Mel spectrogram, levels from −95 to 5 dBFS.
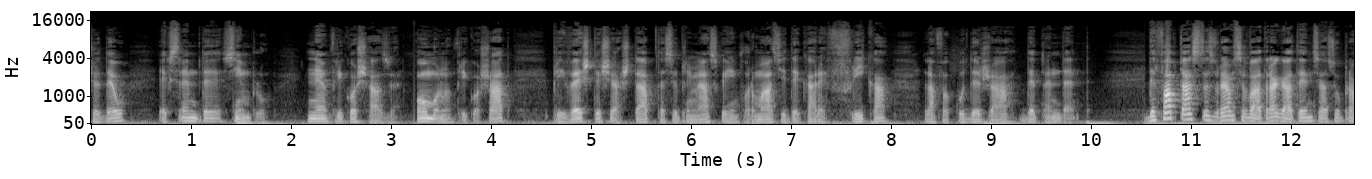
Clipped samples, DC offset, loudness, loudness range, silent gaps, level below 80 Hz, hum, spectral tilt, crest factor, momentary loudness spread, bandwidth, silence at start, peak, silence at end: under 0.1%; under 0.1%; -23 LUFS; 6 LU; none; -34 dBFS; none; -5.5 dB/octave; 22 dB; 14 LU; 15 kHz; 0 s; 0 dBFS; 0 s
